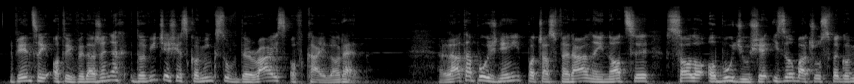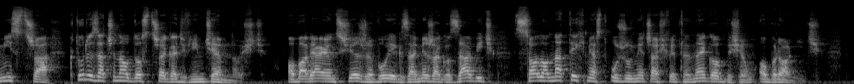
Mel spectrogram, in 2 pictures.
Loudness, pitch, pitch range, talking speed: -27 LUFS, 140 Hz, 120-155 Hz, 160 wpm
